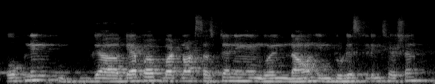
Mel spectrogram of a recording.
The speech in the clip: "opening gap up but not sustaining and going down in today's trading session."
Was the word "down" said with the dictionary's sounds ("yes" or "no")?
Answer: yes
